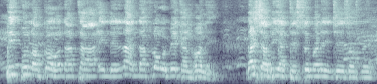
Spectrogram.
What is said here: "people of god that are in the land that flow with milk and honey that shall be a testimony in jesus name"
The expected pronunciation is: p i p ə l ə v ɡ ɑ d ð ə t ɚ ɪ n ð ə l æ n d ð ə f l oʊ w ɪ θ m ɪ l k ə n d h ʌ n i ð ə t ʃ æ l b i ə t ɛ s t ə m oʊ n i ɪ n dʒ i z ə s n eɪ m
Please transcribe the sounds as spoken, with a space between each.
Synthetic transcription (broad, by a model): p i p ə l ə v ɡ ɑ d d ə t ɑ ɪ n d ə l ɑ n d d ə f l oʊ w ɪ m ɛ k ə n h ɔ n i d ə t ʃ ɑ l b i ə t ɛ s t ə m oʊ n i ɪ n dʒ i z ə s n eɪ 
